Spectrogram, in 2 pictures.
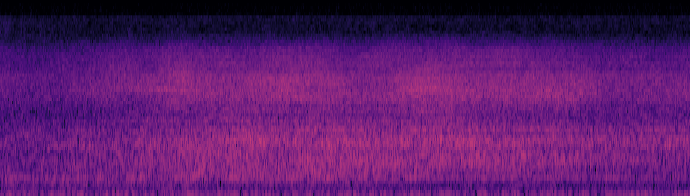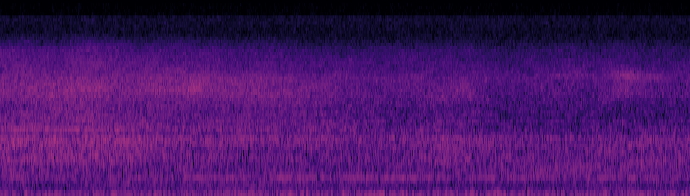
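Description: An EasyJet airliner taxis at Manchester Airport, its engines giving a steady, distant, even drone with a broad rushing hiss throughout and no voices.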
